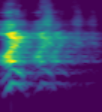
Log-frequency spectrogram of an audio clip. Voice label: English Announcer; Ike; SSB4-SSBU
